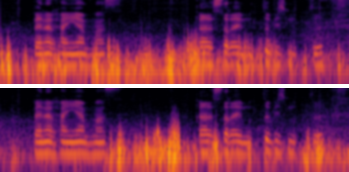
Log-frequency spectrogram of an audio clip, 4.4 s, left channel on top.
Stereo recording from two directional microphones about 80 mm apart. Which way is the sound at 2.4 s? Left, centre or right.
Right.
